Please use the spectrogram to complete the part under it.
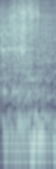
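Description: A cartoon car engine, just repaired by a breakdown mechanic, turns over in a brief, loud, rough burst of rumbling noise with no talking.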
